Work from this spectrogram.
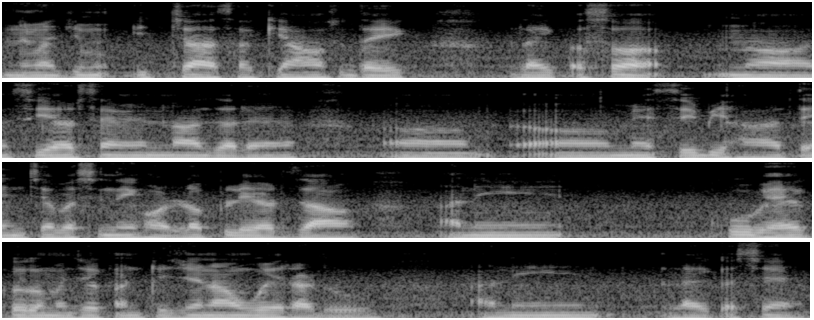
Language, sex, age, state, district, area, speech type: Goan Konkani, male, 18-30, Goa, Murmgao, urban, spontaneous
